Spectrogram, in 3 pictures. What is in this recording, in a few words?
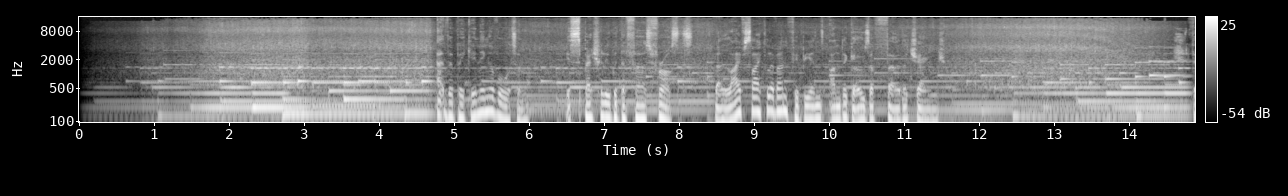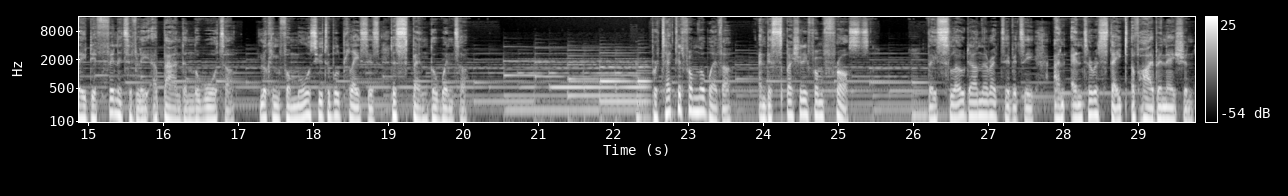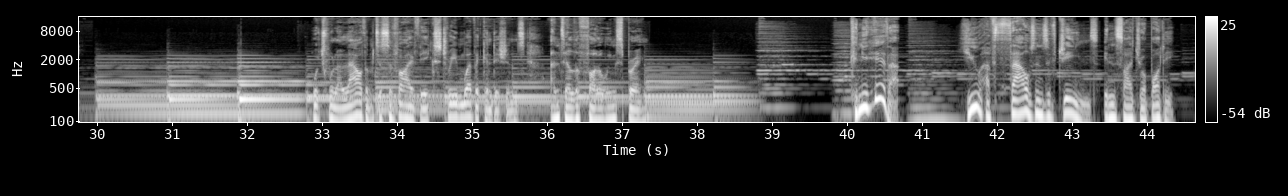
documentary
